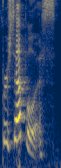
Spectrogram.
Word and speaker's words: Persepolis: Persepolis.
